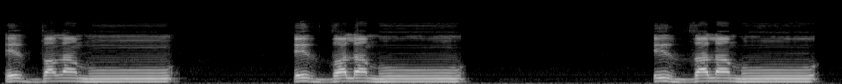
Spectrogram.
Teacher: Now we skip the dal and only pronounce the dha, which means that the alif with the kasra will be joined over to the za, and the zal will not be pronounced at all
